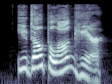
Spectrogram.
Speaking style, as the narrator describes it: the squealing voice of Mary Marble chanted from the darkness

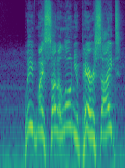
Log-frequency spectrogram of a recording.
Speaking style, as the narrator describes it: The farmer screamed

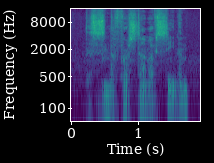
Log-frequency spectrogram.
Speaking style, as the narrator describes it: he whispered after a long, hesitant pause

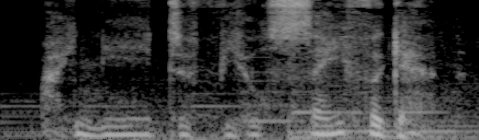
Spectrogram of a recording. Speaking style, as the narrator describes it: I whispered

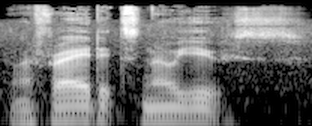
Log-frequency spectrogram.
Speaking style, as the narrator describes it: I said gravely

